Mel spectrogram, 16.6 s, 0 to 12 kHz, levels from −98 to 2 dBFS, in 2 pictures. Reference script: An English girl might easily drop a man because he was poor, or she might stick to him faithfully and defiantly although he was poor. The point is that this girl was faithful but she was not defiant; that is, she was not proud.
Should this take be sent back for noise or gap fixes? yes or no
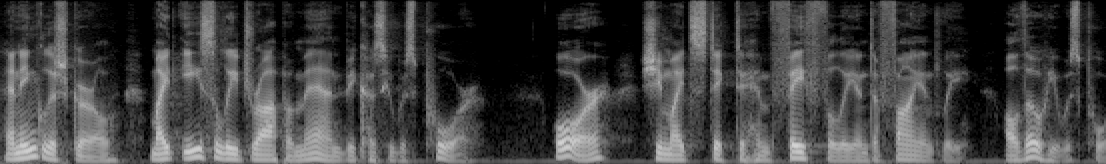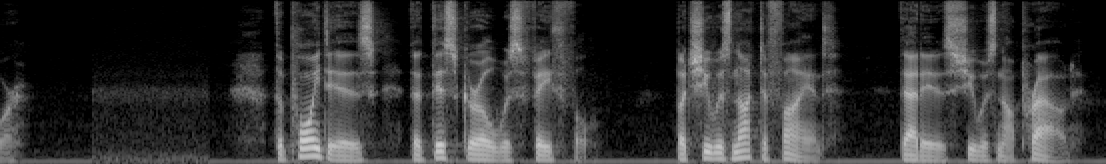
no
